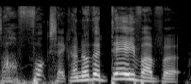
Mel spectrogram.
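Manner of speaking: fed up, rising to a loud complaint; annoyed viewer moaning about ads; mock exasperation.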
